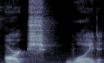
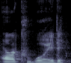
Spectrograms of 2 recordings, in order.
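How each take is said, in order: First: The first part ends in a 'ch' sound. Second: The first part ends in a 'k' sound. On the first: The speaker calls it right. "it's archwood" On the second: The speaker calls it wrong. "not arcwood"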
